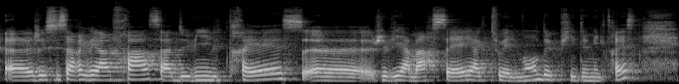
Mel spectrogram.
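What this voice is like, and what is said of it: Spanish accent speaking French. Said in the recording (French): “c'est probablement notable mon accent, je suis espagnole, je viens de Séville”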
